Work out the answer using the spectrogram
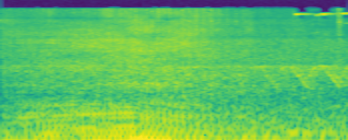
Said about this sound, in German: Der Verkehrsstau gehört ebenso zu Mexico City wie das Hupen, der Lärm und der Smog.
